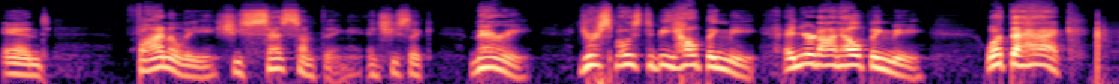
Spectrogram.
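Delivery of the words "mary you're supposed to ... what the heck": loud, high-pitched exasperated scolding; acted anger. Martha finally confronting Mary, acted angry outburst. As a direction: let the frustration burst out, louder on each phrase. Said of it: "She's getting angry".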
